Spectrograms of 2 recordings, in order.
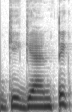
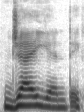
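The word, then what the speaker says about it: gigantic: हिंदी में लिखा है इसको ना तो जेनेटिक पढ़ेंगे ना इसको गिगैनटिक पढ़ेंगे बहुत ज्यादा कन्फ्यूजन राहत है इसको प्रोनाउंस करने में और ना ही इसको पढ़ेंगे क्या पढ़ेंगे जयंत तो यहां पर आप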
